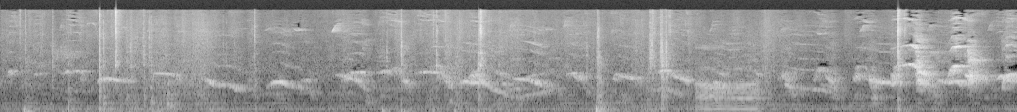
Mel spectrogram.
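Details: Labrador crossed with Curly Coated Retriever giving a run of high, wavering whines and whimpers, about two a second, with some rustling and handling noise.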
